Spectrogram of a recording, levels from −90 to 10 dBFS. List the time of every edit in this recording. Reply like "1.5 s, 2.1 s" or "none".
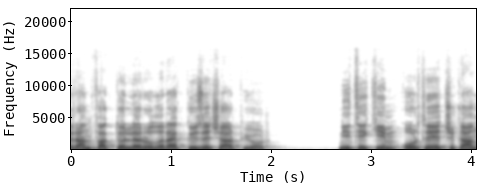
2.6 s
